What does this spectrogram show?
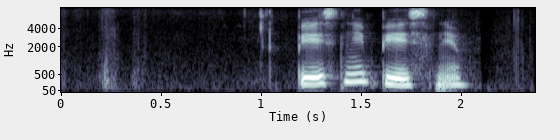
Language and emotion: Russian, positive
